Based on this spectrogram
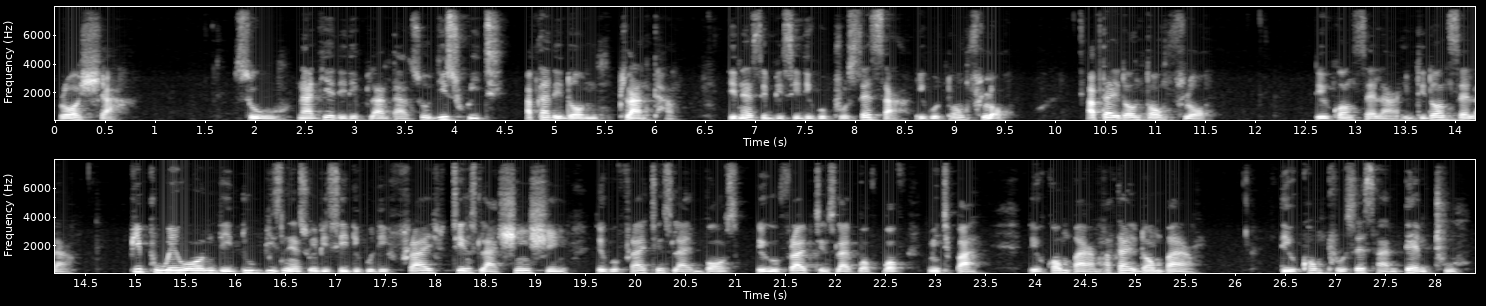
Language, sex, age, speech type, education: Nigerian Pidgin, male, 30-45, spontaneous, tertiary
